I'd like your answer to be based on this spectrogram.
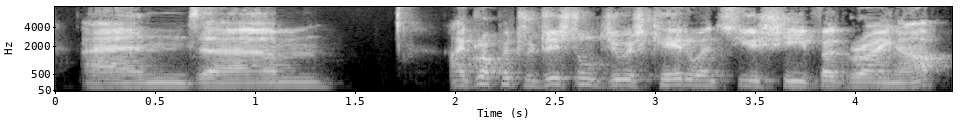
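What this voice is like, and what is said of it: London English accent. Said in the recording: “I grew up in London, England, as you can tell from the accent. It isn't New Jersey.”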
